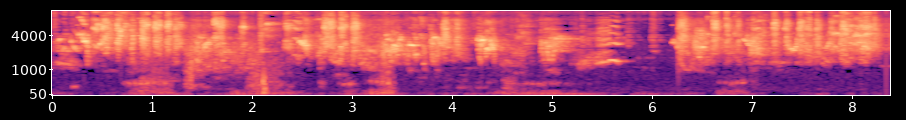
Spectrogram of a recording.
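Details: Pet budgerigars chirping and playing in the evening, a dense chorus of overlapping warbling chatter, squawks and chirps from several birds, with scratchy fluttering sounds and a short lull near the end.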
